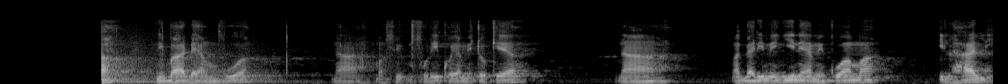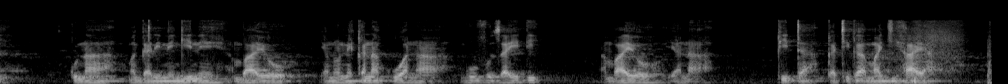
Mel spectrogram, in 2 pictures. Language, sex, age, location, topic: Swahili, male, 18-24, Nakuru, health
